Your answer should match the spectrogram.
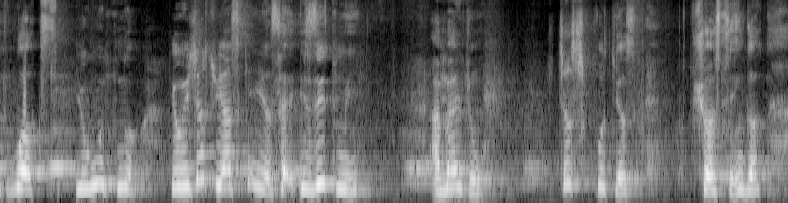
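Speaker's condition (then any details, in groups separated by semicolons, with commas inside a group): Severe cerebral palsy; uses wheelchair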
